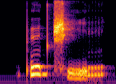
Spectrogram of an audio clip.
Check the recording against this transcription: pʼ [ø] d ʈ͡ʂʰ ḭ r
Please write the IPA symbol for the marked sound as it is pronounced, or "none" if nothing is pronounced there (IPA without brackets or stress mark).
ø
